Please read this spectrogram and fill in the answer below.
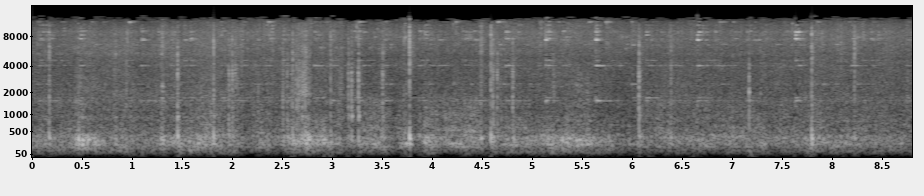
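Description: A sled dog team running on a snow trail, heard from the moving sled: a steady rushing rumble of the sled over the snow, with frequent sharp clinks and jingles from the dogs' harness and gangline hardware.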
